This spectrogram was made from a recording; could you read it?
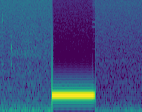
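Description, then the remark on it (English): A single loud electronic beep from a speaking test prompt, a steady mid-pitched tone lasting just under half a second, with near silence before and after. “Please prepare your answer after the beep.”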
